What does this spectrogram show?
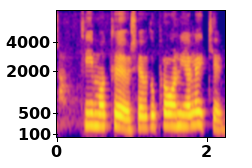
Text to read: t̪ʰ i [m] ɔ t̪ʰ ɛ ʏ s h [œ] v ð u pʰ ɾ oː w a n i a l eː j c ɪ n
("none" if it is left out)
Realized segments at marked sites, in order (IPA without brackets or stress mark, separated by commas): m, ɛ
